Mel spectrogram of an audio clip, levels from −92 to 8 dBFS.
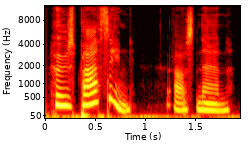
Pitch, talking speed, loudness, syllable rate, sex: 230 Hz, 155 wpm, -17 LUFS, 4.6 syllables/s, female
